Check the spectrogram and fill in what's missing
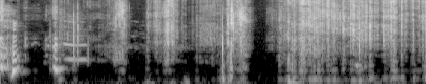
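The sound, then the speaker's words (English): Real paper is ripped slowly, a series of dry, crackling rips that stutter in short bursts before stretching into a longer, steady tear near the end. No voices. “Okay, wait, I'm going to do a real paper ripping.”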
